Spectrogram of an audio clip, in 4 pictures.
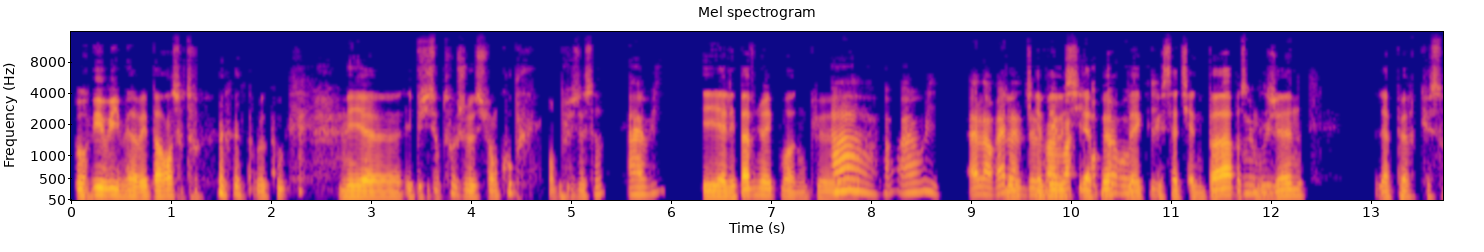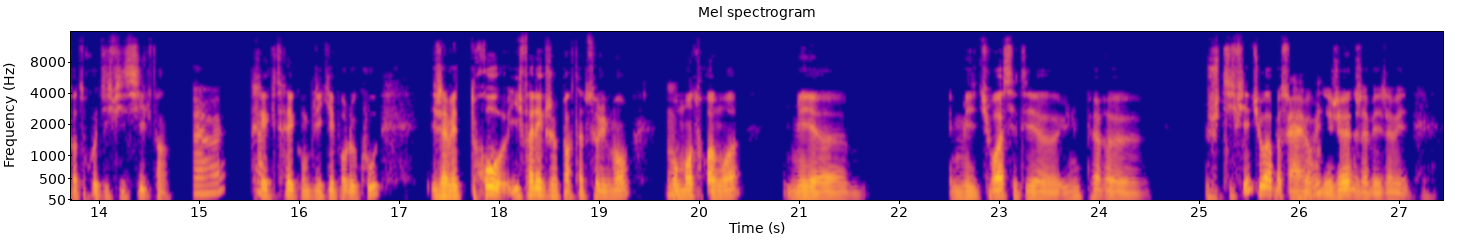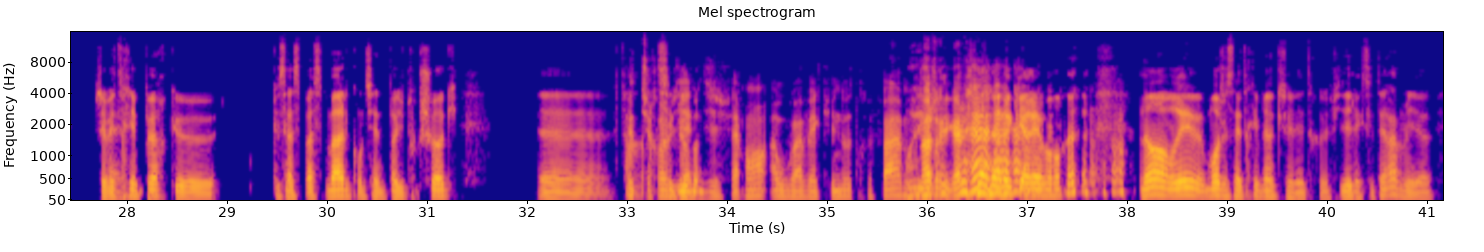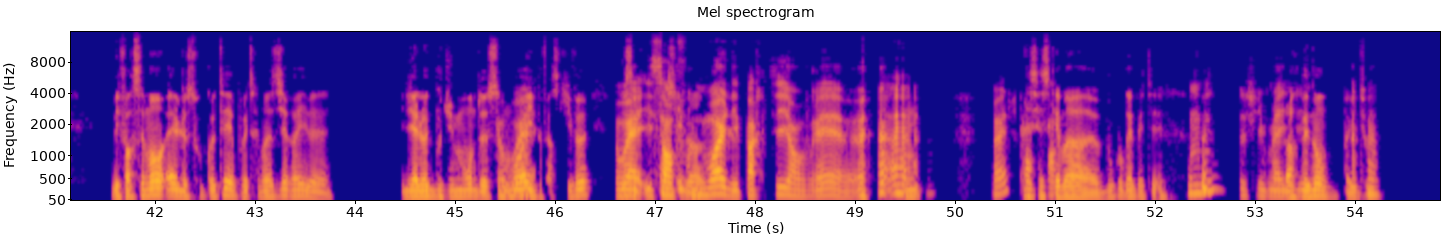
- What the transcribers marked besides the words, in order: other noise; chuckle; tapping; chuckle; laugh; laughing while speaking: "carrément !"; laugh; laugh; laugh
- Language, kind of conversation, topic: French, podcast, Quelle peur as-tu surmontée en voyage ?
